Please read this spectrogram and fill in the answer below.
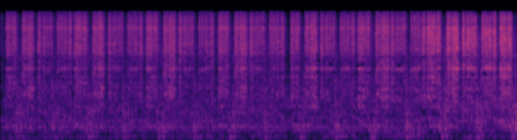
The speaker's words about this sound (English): This is a printer, but a specific type of printer. Oh, I know where you're going. A computer paper size dot matrix printer. Those pain in the ass things.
